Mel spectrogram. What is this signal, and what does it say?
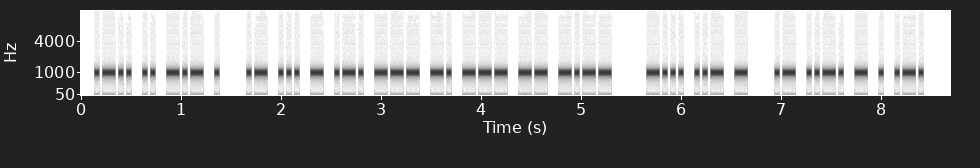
Morse code, heard as a keyed tone, about 30 wpm, 1000 Hz. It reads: LIKE ASTRONOMY BUT AFTER
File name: qotdfiles / 30wpm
